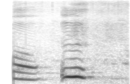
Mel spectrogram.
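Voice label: "you2xi4", Mandarin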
